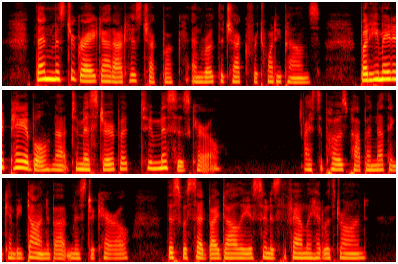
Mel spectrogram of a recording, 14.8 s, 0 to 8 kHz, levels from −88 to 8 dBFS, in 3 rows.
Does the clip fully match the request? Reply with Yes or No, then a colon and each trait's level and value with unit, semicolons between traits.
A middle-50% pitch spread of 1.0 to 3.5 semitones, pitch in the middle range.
Yes: average, 3.1 semitones; medium, 170 Hz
